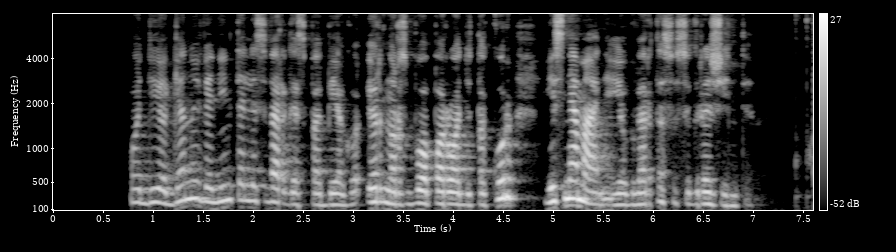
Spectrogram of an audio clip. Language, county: Lithuanian, Telšiai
